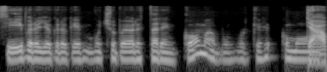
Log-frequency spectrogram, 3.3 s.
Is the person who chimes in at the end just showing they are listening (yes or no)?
no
